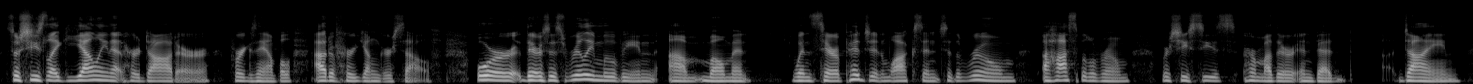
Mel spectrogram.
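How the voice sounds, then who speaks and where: A woman's voice: low voice, steady tone, unhurried, vocal fry, darkish tone, no echo, studio quality. A woman author speaking earnestly and thoughtfully in a conversational interview.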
